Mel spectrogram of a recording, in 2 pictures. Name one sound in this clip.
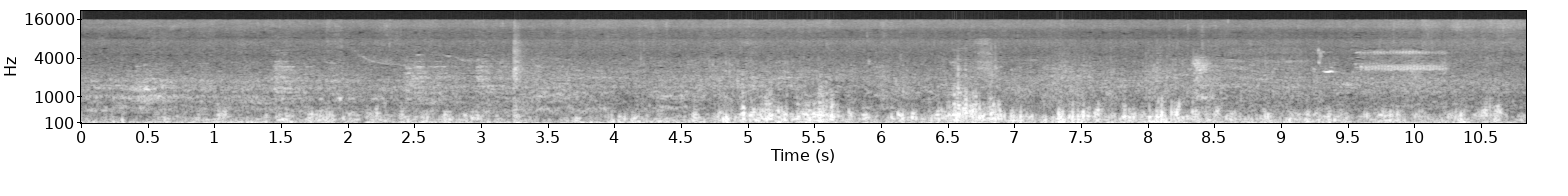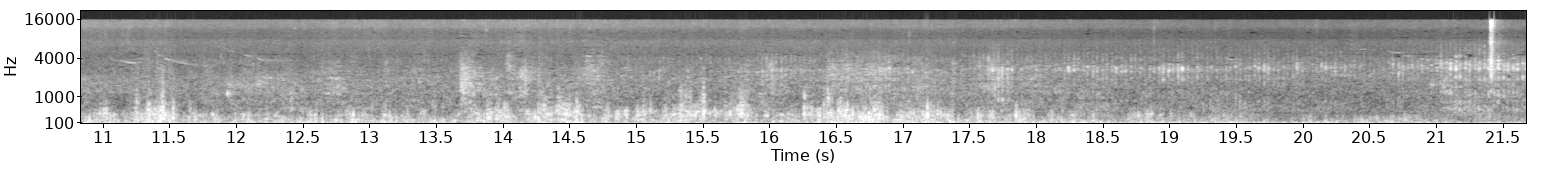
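Freight train wagons rumble and clatter steadily along the track.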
